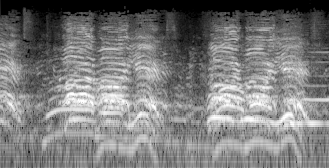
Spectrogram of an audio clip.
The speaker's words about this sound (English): The crowd waved flags and campaign signs as they chanted.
